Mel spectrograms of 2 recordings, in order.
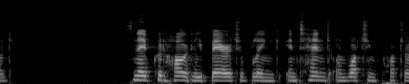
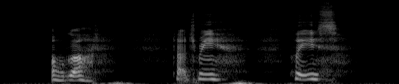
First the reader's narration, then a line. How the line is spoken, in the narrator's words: Potter moaned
